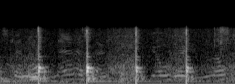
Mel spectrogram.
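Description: A mallet striking a freshly peeled ash log, five steady blows about two a second. The pounding loosens the log's growth layers so that strips can be torn off for basket splints.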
